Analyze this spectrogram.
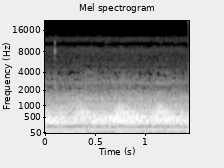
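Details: Fetal heartbeat on a Sonoline B handheld Doppler over the pregnant abdomen, found again after the mother's heartbeat: steady whooshing, softly pulsing sound. The clip is too brief to count a rate.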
